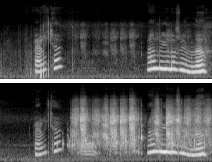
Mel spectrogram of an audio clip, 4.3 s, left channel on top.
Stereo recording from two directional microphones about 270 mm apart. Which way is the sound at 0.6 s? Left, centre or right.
Centre.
